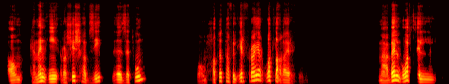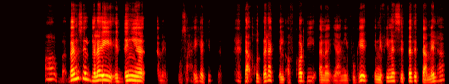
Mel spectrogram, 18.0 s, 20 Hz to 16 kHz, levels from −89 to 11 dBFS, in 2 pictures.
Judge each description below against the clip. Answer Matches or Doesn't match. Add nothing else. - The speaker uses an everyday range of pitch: Doesn't match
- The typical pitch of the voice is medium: Matches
